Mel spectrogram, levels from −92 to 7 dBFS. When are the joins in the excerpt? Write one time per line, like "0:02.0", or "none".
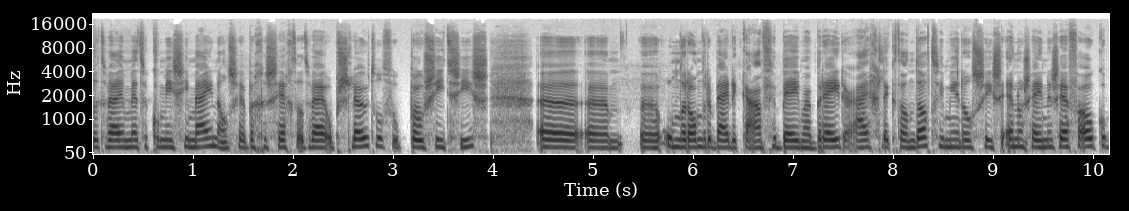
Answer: none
